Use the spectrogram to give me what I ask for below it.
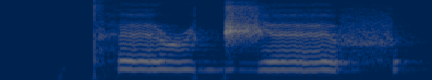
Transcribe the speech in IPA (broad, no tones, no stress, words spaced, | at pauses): tʰɛɹd͡ʒɛf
